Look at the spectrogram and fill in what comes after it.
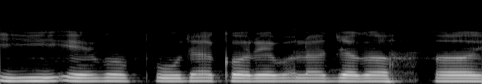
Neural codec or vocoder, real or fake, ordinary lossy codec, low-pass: none; real; none; 5.4 kHz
